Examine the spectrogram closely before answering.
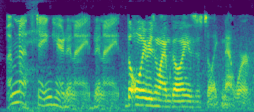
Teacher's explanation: Low, creaky vibration produced by a fluttering of the vocal cords. · Term: vocal fry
